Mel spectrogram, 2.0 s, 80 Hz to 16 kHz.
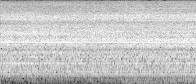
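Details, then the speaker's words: Old Philips HP 4625 portable hair dryer, dusty, first switched on: even, steady airy rush with a faint motor hum, no rattle or speed wobble, blowing hot air. Running normally. "It's actually blowing hot air."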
